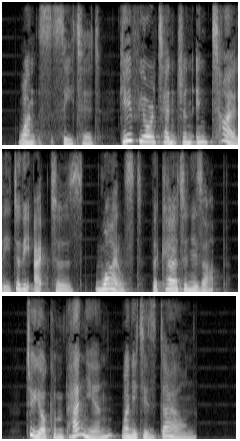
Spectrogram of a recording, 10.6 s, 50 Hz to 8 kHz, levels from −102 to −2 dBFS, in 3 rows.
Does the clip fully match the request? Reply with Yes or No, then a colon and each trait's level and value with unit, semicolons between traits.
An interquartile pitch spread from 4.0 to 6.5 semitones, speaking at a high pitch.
Yes: average, 4.9 semitones; high, 220 Hz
